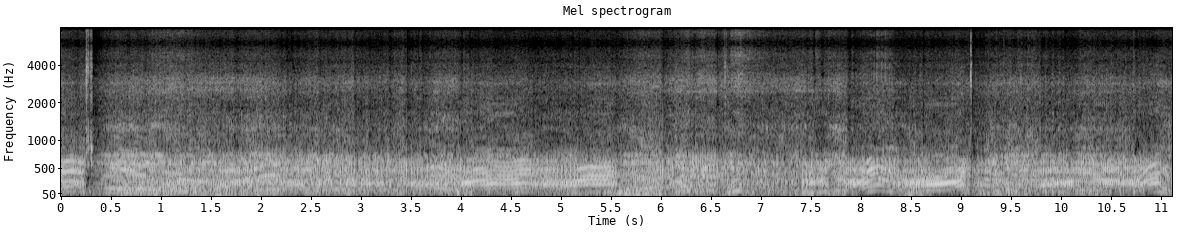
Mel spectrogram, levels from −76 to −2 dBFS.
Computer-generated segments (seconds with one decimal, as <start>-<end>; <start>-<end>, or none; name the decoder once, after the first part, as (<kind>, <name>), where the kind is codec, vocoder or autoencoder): none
